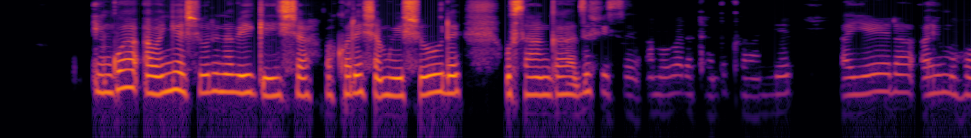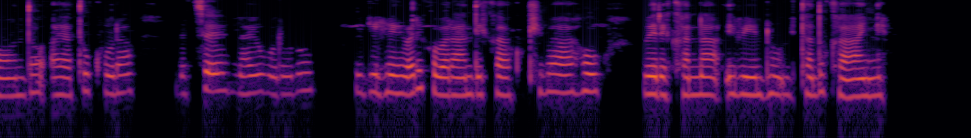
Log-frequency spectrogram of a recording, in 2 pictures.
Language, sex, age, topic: Rundi, female, 25-35, education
